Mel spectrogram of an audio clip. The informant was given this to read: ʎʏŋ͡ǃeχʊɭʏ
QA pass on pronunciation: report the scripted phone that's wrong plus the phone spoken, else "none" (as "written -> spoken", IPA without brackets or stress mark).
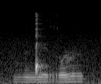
χ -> r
